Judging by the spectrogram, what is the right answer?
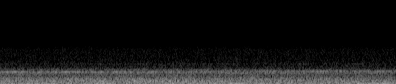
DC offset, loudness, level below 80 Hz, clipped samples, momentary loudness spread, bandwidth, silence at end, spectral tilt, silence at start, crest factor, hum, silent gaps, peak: under 0.1%; -37 LUFS; -38 dBFS; under 0.1%; 2 LU; 4.1 kHz; 0 s; -11.5 dB/octave; 0 s; 12 dB; none; none; -22 dBFS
